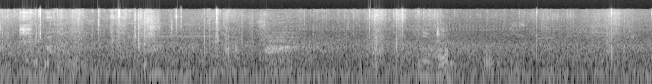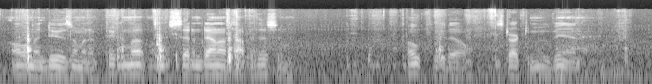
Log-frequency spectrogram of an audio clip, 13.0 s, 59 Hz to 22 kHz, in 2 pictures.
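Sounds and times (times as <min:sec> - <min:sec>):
twigs snapping: 0:00.0 - 0:02.5
dry brush rustling and crackling: 0:00.0 - 0:13.0.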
